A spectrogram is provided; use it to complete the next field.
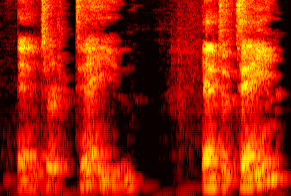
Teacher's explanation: in entertain, the stress goes on tain.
